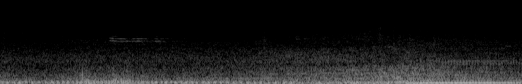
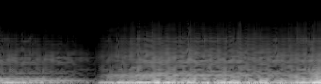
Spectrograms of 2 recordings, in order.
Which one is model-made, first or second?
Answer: second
